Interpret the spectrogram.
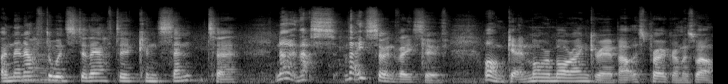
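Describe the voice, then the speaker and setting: A man with an English accent talks at a fairly high pitch, his voice making very wide pitch swings. Noticeable background noise runs under him. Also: fairly quick pace. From England. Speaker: podcast host. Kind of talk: casual chat.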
